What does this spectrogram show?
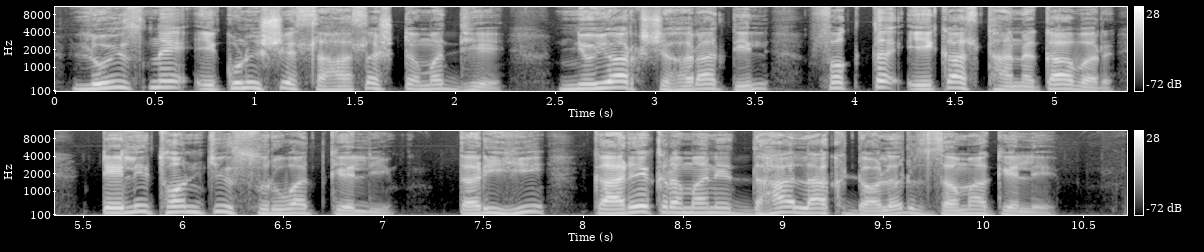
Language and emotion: Marathi, neutral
